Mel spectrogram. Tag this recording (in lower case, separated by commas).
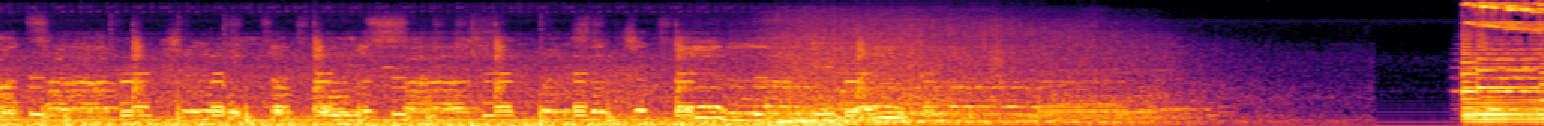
music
